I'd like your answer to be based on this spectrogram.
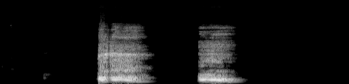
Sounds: Throat clearing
